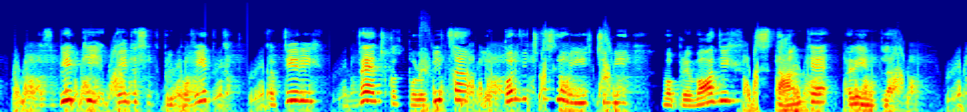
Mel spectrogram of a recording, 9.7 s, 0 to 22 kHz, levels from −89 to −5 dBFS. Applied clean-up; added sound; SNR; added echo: neural mask model RNNoise.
